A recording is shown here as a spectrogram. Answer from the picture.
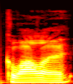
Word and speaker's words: Kowala: Now, that's spelled differently from the animal. It's spelled ko wal a tech.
